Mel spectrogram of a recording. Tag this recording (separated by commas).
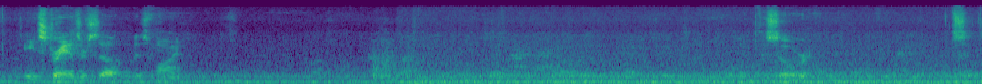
Speech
